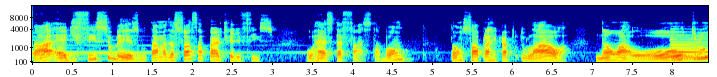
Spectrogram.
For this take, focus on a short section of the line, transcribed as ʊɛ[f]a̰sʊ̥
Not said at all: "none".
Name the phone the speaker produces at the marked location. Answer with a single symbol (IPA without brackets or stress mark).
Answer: f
